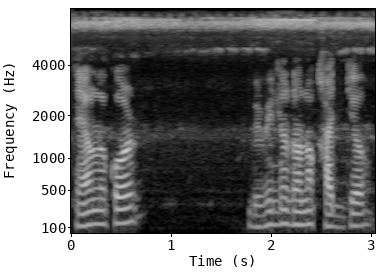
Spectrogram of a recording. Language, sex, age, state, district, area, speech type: Assamese, male, 45-60, Assam, Charaideo, urban, spontaneous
